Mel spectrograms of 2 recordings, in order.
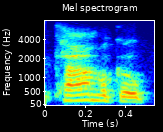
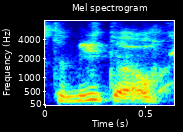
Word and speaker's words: Comico: What, Comico? Shuriken. – Actually, it was the Comico part. It's Comico. – I always do that. But, man. – Yeah, everybody pronounces it Comico.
